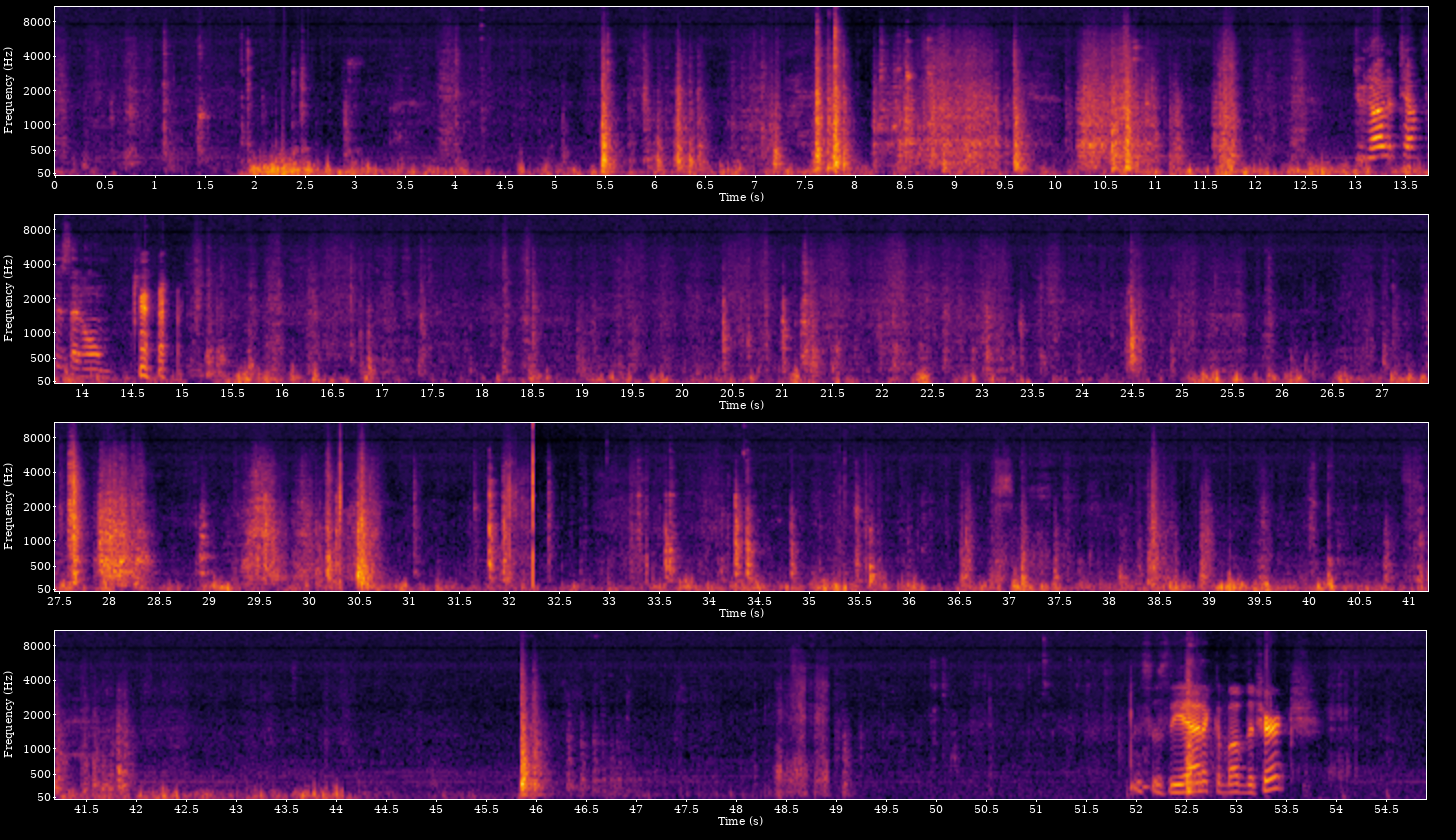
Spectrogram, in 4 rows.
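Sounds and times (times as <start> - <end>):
scraping rustle: 0.0 - 14.3, 14.9 - 52.8
knocks and thumps: 5.0 - 12.6, 15.1 - 32.5, 33.2 - 42.1, 45.8 - 47.0.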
